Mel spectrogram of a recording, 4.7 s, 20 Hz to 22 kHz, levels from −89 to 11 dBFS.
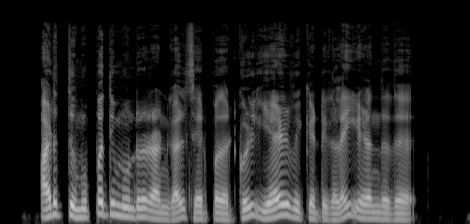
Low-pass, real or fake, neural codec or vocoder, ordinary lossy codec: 14.4 kHz; real; none; none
